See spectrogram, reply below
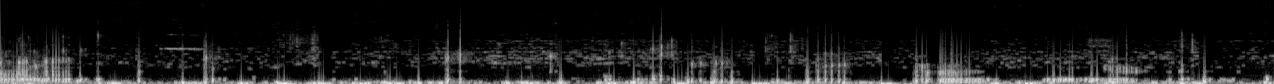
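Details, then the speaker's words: Stomach growling after drinking a can of cola: loud, frequent gurgling and rumbling from the abdomen with bubbly pops throughout; active bowel sounds. "好了，大概已经喝了一罐的可乐了，肚子现在咕咕叫得很"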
